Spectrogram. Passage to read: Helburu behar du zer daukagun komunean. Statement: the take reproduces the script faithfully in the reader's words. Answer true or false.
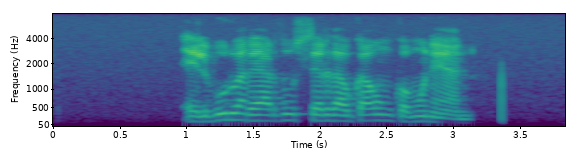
true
